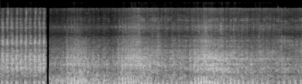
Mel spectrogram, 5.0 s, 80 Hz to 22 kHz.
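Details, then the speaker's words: TVS XL 100 Heavy Duty moped after timing chain replacement. The small single-cylinder putters at a fairly even idle with a steady beat and no knocking or chain rattle. The noise is gone; normal running. "देखो इसका आवाज़ कहाँ आ गया है, बढ़िया मस्त।"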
